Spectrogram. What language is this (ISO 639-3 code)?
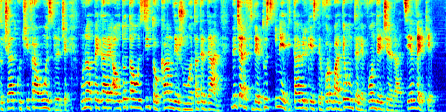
ron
